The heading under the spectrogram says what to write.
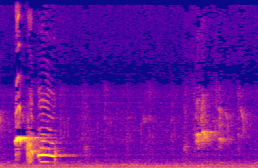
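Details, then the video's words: Cockatiel searching for a partner or playmate: one loud shrill call falling to a lower sustained note, followed after a pause of over a second by a quieter, shorter chirp. "Cockatail looking for a playmates"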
